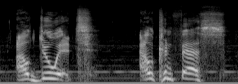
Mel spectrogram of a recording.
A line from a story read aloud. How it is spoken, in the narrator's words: yelped, with pain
